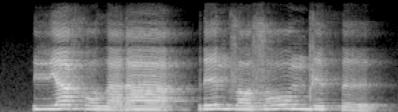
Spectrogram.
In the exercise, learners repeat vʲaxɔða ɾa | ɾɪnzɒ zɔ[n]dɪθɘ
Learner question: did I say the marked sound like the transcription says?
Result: yes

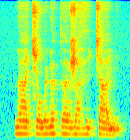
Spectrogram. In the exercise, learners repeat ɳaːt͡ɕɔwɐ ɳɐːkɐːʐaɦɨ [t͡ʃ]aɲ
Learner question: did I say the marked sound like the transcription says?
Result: no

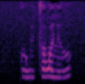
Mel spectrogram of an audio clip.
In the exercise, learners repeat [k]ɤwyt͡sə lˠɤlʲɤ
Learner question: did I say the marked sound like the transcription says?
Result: yes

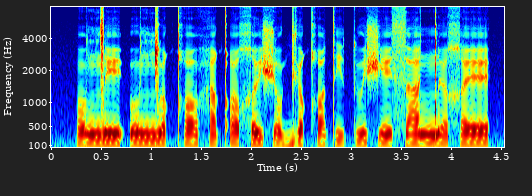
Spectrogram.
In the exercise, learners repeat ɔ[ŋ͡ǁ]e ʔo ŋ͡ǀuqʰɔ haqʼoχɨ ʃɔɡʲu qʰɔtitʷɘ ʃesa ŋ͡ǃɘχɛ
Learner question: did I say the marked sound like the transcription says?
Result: no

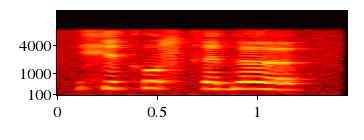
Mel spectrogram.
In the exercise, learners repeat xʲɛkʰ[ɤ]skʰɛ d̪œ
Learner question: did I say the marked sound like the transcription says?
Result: no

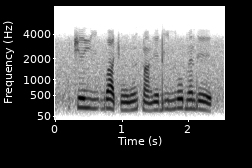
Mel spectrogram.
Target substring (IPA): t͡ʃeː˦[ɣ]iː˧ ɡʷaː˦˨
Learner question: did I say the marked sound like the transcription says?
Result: no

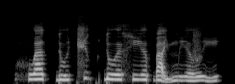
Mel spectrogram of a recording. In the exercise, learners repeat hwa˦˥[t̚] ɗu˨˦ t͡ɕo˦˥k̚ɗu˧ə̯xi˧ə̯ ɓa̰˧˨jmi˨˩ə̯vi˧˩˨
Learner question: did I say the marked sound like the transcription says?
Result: yes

